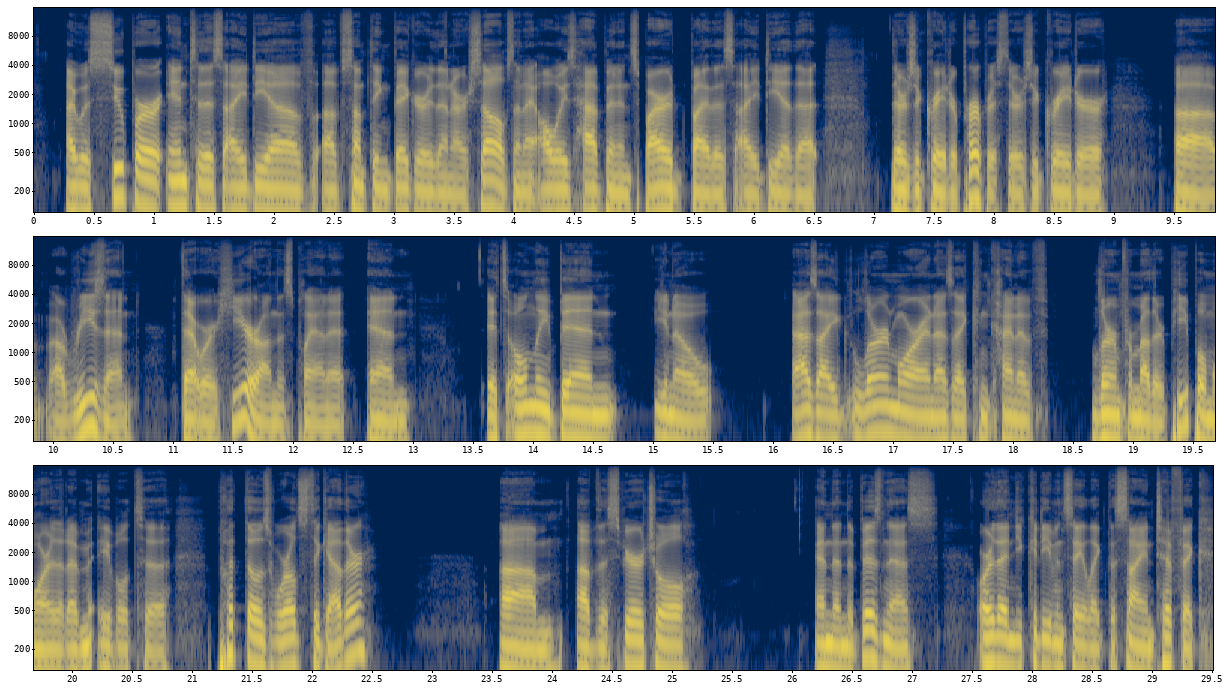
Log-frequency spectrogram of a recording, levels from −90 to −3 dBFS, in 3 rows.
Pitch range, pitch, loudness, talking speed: 100-120 Hz, 105 Hz, -18 LUFS, 170 wpm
